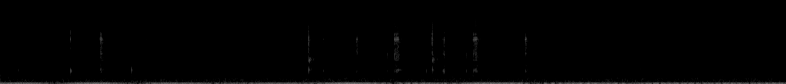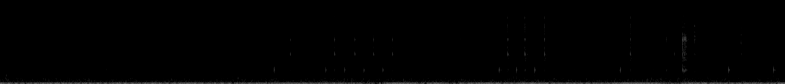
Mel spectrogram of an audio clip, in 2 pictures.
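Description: Short electronic menu blips sound again and again.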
